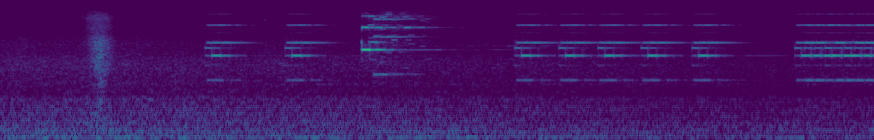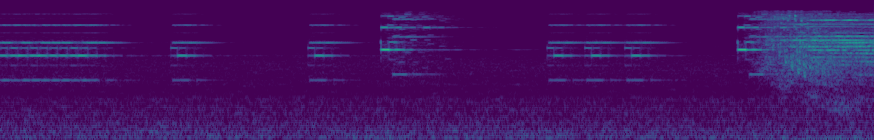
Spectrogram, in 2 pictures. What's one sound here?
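Short electronic menu beeps tick rapidly.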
